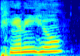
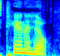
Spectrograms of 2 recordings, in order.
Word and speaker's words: Tannehill: So, and people are mispronouncing Tannehill. It's not Tannehill, like the former South Carolina quarterback. It's Tannehill.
